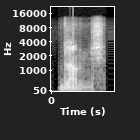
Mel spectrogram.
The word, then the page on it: blunge: British English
